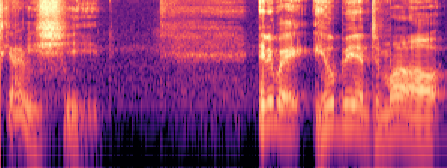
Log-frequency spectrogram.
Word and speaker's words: Shead: I think it is Shead. It makes sense. It doesn't make sense to call him Shed. So it's got to be Shead.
